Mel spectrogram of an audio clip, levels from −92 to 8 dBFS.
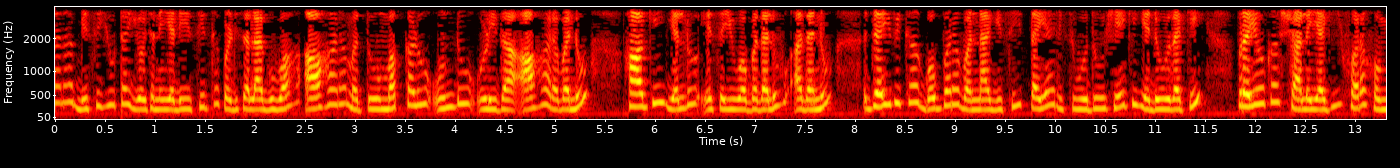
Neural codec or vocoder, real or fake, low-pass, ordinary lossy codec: none; real; 3.6 kHz; none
